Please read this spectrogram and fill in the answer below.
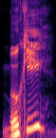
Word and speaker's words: Mookie: It rhymes with cookie. Mookie?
